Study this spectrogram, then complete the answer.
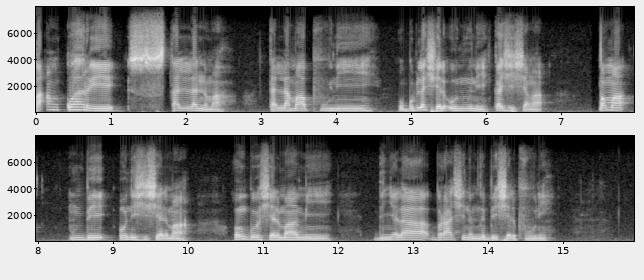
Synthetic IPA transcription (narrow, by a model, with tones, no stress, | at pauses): pa˦ʔa˦ŋ̩˦ka˦ɾɨ˨ | ta˦lla˦nɨ˨ma˨ | ta˨lla˨maː˦pʰuː˦ni˦ | o˨ɡʊ˨bla˦ʃɛ˨lʔo˦nuː˦nɨ˨ka˦ʒi˨ʃɛ˨ŋa˨ | k͡pa˦ma˦ | m̩˦be˦o˦nɨ˦ʒi˨ʃɛ˨lɨ˦maː˦˨ | o˦ŋ˦ɡʊ˦bʃɛ˨lɨ˦maː˦miː˦ | dɨ˨ɲɛ˨la˦bɨ˦ɾa˦ʃɪ˦nɨ˨m˦nɨ˦be˦ʃɛ˨lɨ˨pʰuː˦nɨ˨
